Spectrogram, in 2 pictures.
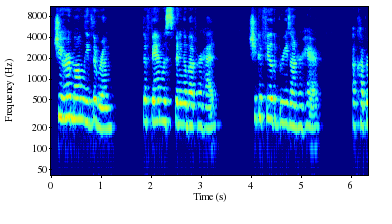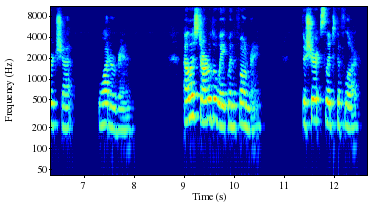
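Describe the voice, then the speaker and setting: A woman's voice: a little high, moderate pace, gravelly, pauses often. A woman, an author, reading her novel aloud as scripted story narration in an echoey room.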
